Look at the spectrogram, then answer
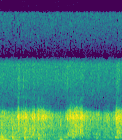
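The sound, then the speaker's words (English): A small boat moves steadily along a river, kept in close to the bank while searching for a mine entrance, its hull hissing and washing through the water in a continuous rush, with faint muffled voices beneath. “I'm keeping the boat in as close as I can”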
